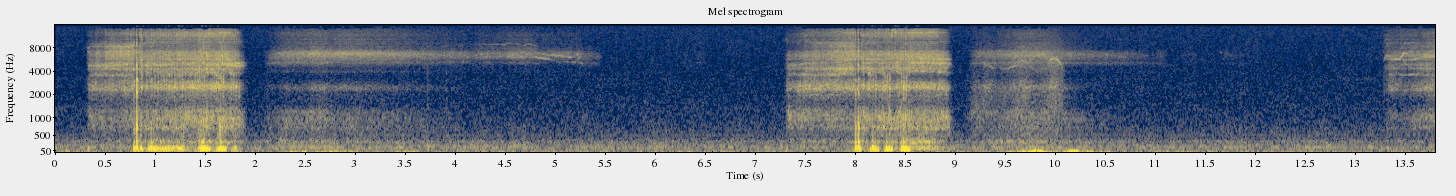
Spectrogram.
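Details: Snoring from a sleeping dog: deep, buzzing inhalations roughly every seven seconds, each followed by a hissing out-breath, plus a smaller snuffle between them against a hushed background.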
